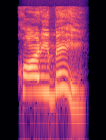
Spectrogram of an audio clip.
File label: Sweet Intro Example, Voice Distortion; Radio Geretsried; Sendungen Kempfenhausen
